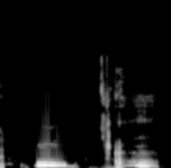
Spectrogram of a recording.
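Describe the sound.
Someone mimics a pigeon's coo with two low, throaty, warbling calls, the second following after a brief pause, fairly loud with no other sounds.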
